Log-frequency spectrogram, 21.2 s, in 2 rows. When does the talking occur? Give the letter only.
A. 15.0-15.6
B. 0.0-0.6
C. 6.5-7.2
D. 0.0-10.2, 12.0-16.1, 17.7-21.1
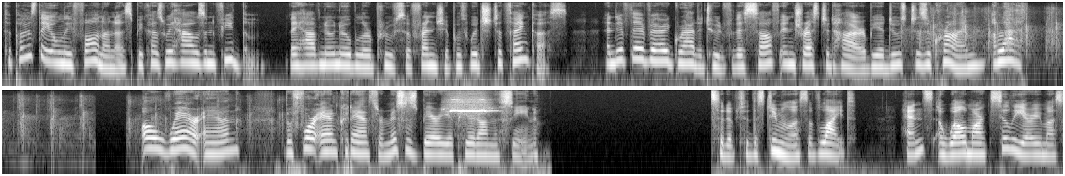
D.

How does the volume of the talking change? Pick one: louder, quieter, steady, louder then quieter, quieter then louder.
steady.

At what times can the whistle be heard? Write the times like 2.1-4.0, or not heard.
15.0-15.6.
